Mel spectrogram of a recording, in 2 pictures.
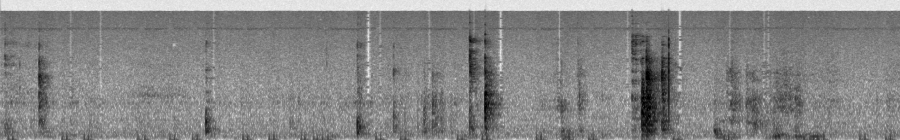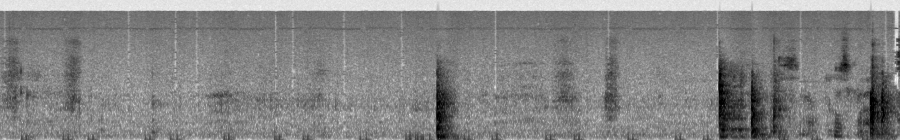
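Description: Scattered clinks and knocks of a spoon, a stainless steel saucepan and a wooden chopping board being handled in a kitchen, with sharper clunks about six and thirteen seconds in and a busier run of clatter near the end.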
